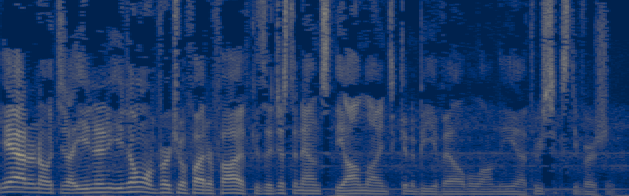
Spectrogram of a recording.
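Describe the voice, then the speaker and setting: With an American accent, the speaker talks at a very fast pace with hardly any pauses. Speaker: guest video game podcaster. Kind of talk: casual banter. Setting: remote call.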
